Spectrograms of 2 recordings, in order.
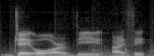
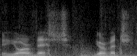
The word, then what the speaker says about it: Jorvik: It's Jorvic, but it's pronounced Jorvich, because J's are pronounced more like Y's, and IC's are like ICH's, so it's like Jorvich.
